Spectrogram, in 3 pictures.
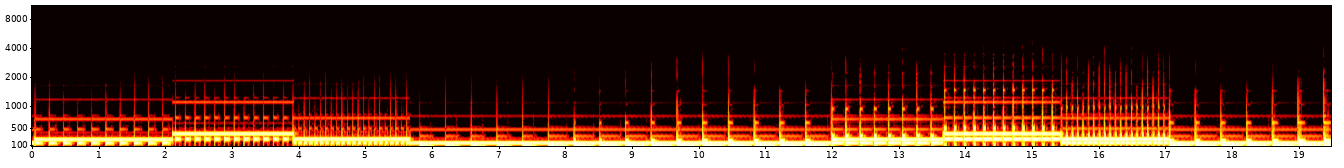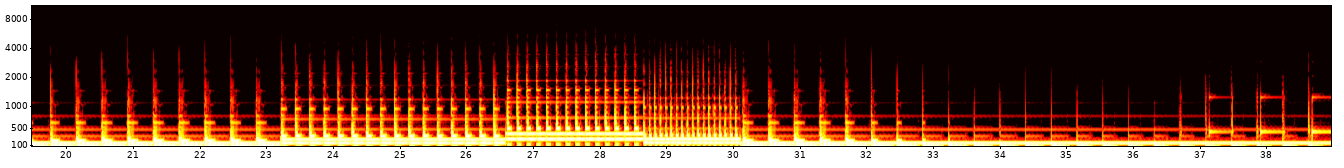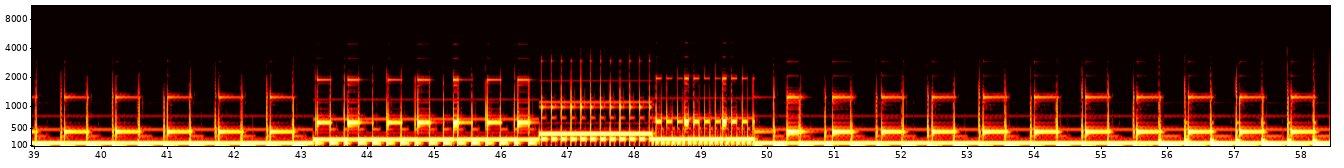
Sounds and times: Music: 0.0 - 58.4.

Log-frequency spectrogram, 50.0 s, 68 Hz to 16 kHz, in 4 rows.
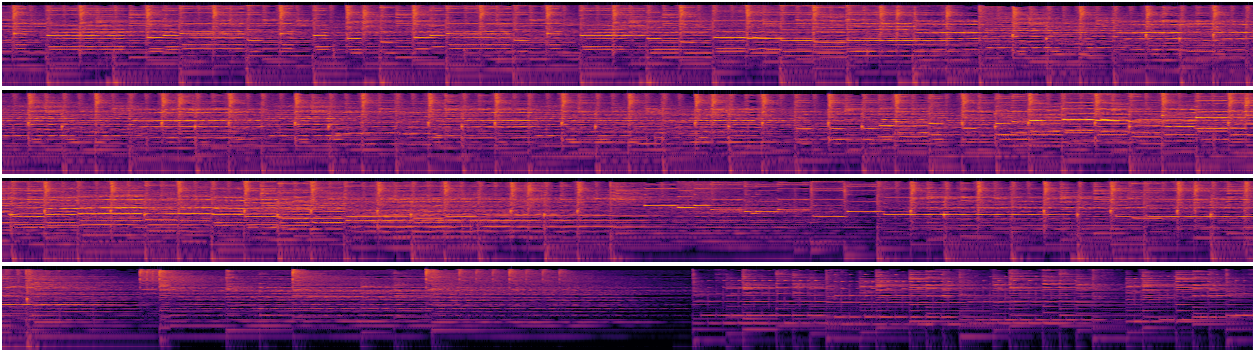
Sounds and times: Video game music: 0.0 - 43.2, 44.4 - 50.0.

